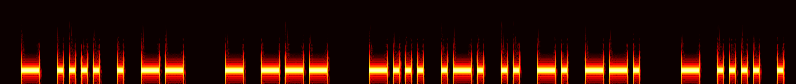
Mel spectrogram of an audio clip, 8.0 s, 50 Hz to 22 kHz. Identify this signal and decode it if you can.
Morse code, heard as a keyed tone, about 20 wpm, 700 Hz. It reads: THEM TO BRING THE
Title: Sentences from Top 500 Words 20wpm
